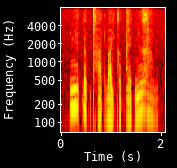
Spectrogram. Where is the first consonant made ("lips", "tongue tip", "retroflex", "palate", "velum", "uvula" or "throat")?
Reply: palate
